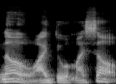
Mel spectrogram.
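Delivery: ordinary delivery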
